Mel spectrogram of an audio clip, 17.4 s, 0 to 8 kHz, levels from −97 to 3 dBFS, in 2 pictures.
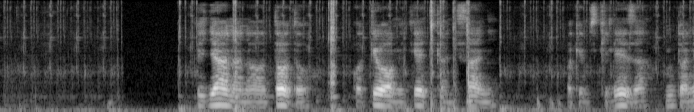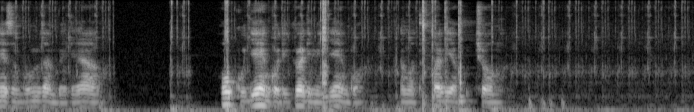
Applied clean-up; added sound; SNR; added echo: none; Mechanisms; 10 dB; reverberation time 0.2 s.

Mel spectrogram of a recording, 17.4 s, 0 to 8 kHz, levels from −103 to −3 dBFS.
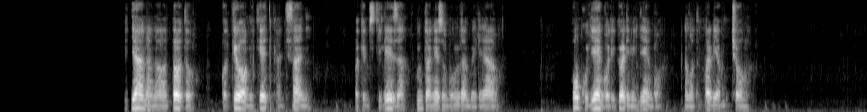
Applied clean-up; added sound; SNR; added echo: neural mask model DeepFilterNet 3.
